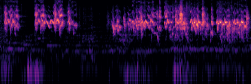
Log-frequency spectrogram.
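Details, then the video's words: Budgerigar chicks being fed keep up dense, hoarse begging chatter. Early bursts break off into a short lull, then a long, nearly continuous run of overlapping raspy squeaks follows, with light knocking underneath. "Bajri chicks feeding time"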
